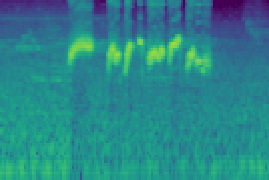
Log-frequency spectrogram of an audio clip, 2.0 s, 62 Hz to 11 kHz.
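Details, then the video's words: Red-whiskered bulbul singing an 8-9-10 note twisting song used for daily song training: a fast burst of about eight bright, warbled, clear notes in under a second, rising and falling sharply, over a quiet background. "Luyện giọng chào mào hót âm 8-9-10 xoắn tít cực hay | dùng luyện chào mào hót theo mỗi ngày"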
